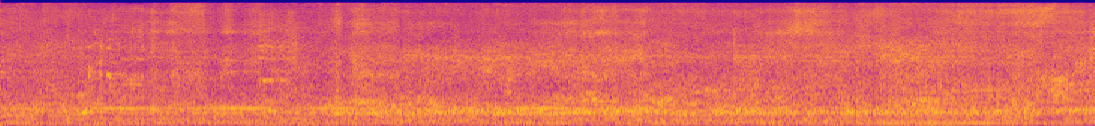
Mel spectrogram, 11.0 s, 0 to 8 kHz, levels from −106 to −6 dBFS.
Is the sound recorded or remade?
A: remade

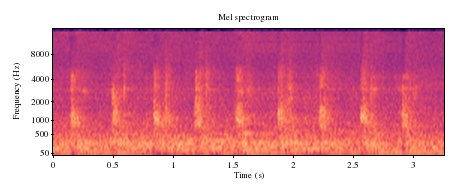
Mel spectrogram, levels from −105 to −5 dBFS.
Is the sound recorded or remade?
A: remade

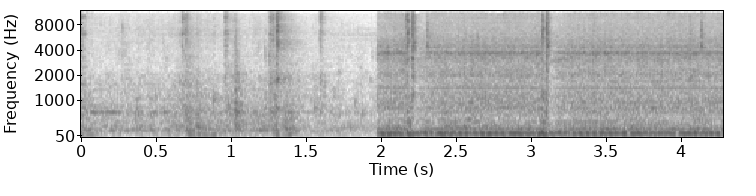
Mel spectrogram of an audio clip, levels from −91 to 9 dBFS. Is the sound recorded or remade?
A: recorded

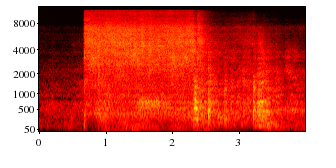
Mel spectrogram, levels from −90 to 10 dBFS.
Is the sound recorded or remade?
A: remade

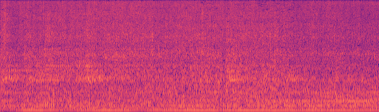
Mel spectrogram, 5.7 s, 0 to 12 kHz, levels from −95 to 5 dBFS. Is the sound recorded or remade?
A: recorded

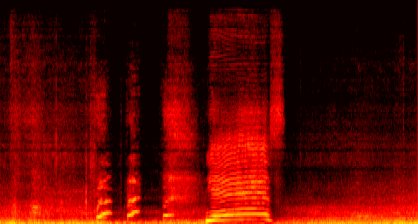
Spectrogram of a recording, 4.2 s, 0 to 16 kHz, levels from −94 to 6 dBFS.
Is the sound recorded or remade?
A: remade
